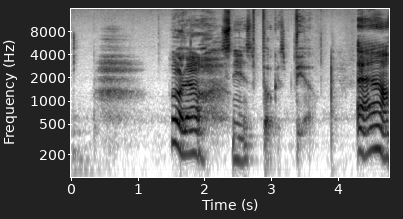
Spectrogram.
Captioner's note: yawning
